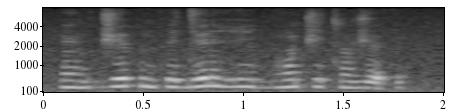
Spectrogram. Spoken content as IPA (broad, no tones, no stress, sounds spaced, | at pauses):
ẽ ɡ ə ɡ ʒ e p ĩ ɡ θ i d e ɾ ĩ ɦ i bʱ õ t͡ʃ i t͡s õ ʒ ɘ θ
